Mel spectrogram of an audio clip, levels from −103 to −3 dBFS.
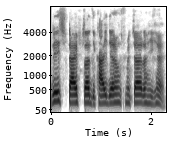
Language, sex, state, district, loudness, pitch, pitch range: Hindi, male, Chhattisgarh, Sarguja, -16 LUFS, 180 Hz, 175-185 Hz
